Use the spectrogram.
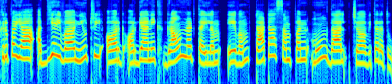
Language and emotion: Sanskrit, neutral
